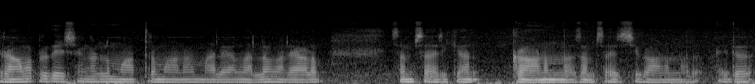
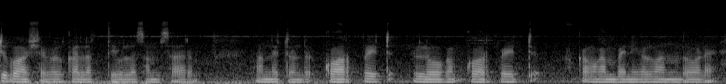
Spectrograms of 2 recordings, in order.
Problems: none marked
